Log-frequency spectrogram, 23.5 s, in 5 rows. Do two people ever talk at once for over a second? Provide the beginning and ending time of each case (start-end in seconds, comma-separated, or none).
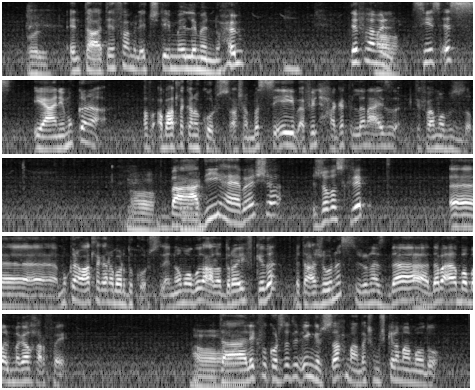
none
